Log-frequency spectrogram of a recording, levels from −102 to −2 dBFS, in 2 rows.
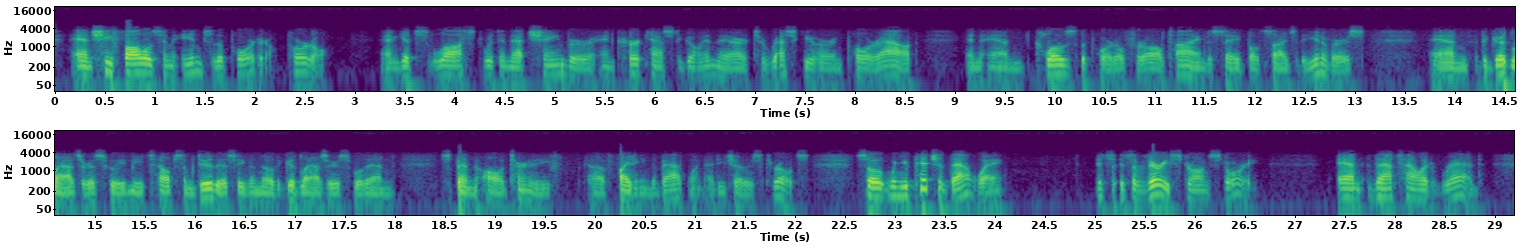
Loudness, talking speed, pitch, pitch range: -26 LUFS, 185 wpm, 105 Hz, 95-120 Hz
